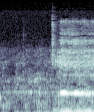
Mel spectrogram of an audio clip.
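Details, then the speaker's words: Freezer compressor used for sub-zero CPU cooling restarts: quiet hum, then at about one second a steady mid-pitched tone with low rumble and evaporator suction; normal compressor running. "there it goes that sounds happy again or you can hear the suction as the evaporator starts going"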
